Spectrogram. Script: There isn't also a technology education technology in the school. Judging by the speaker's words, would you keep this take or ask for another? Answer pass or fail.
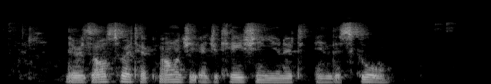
fail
